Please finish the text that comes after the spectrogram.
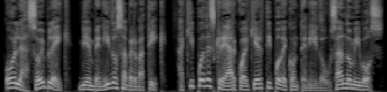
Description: Blake — Male Spanish (United States) AI Voice | TTS, Voice Cloning & Video | Verbatik AI
MaleSpanish (United States)
BlakeMale Spanish AI voice
Voice sample
Male
Blake delivers clear pronunciation with authentic United States Spanish intonation, making your content sound professionally produced.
